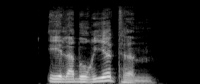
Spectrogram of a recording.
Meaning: strong dative masculine/neuter singular of elaboriert
- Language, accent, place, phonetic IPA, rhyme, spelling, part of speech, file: German, Germany, Berlin, [elaboˈʁiːɐ̯təm], -iːɐ̯təm, elaboriertem, adjective, De-elaboriertem.ogg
